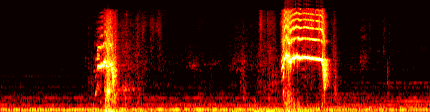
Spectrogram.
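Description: A young girl screaming twice: a short cry about two seconds in that falls in pitch, then a longer, high, shrill scream held at one pitch around six seconds, both loud enough to distort. A steady low hum runs underneath.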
